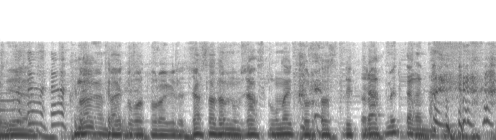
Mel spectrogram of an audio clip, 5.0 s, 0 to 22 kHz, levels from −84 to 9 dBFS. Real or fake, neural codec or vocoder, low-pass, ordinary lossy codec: real; none; 7.2 kHz; none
